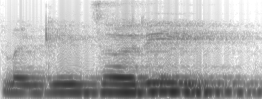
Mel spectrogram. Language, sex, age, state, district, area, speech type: Goan Konkani, female, 45-60, Goa, Murmgao, urban, spontaneous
